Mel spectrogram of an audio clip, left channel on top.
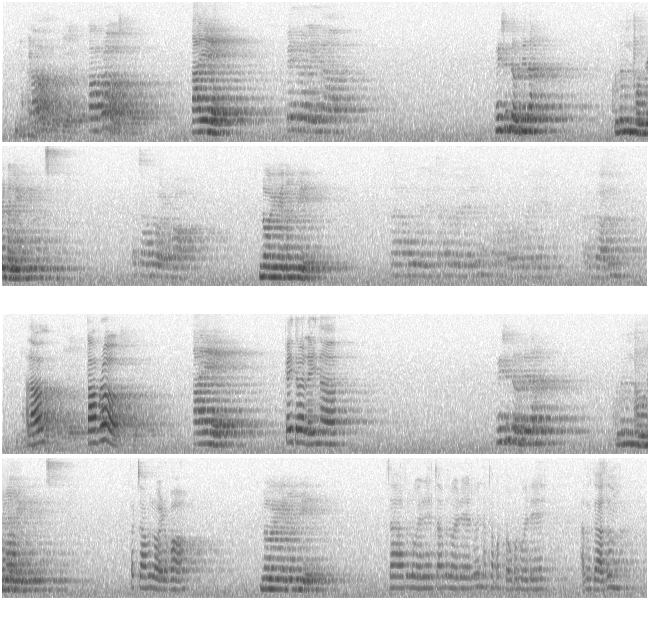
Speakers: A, on the left; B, on the right.
A: <unintelligible>
B: ꯍꯜꯂꯣ ꯇꯥꯕ꯭ꯔꯣ
A: ꯇꯥꯌꯦ
B: ꯀꯩ ꯇꯧꯔ ꯂꯩꯅꯣ
A: ꯀꯩꯁꯨ ꯇꯧꯗꯦꯗ ꯑꯗꯨꯝ ꯐꯝꯔꯒ
B: ꯑꯍꯥ
A: ꯂꯩꯕꯅꯦꯗ ꯍꯧꯖꯤꯛ
B: ꯆꯥꯛ ꯆꯥꯕ ꯂꯣꯏꯔꯕꯣ
A: ꯂꯣꯏꯔꯦ ꯅꯪꯗꯤ
B: ꯆꯥꯕ ꯂꯣꯏꯔꯦ ꯆꯥꯕ ꯂꯣꯏꯔꯦ ꯂꯣꯏꯅ ꯊꯕꯛ ꯇꯧꯕ ꯂꯣꯏꯔꯦ ꯑꯗꯨꯒ ꯑꯗꯨꯝ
